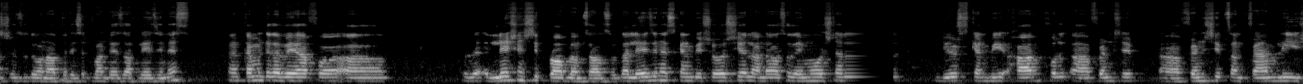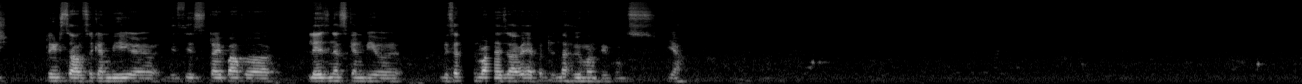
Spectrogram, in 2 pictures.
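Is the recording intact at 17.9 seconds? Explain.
No, not quite. Right around there, from about 17.89 to 18.00 s, there's a burst of packet loss. A run of packets never made it in time, so the receiver stretched the last bit of sound it had across roughly 75 ms, fading it down as it went. When the stream picks back up, about 80 ms of the original speech is simply gone, so you get a brief smeared tail and then a small jump forward.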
